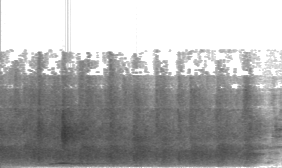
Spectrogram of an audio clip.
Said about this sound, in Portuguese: Por sinal, a equipe de servo, ó, vamos dar uma salva de palmas para Jesus, irmãos.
